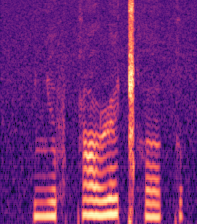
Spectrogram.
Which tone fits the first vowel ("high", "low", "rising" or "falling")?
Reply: low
